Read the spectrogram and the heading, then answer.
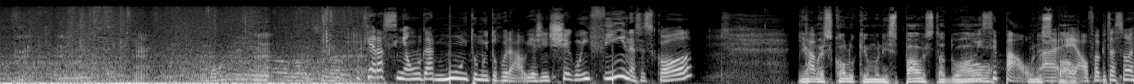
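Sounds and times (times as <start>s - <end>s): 
pigs grunting and snorting: 0.0s - 3.7s
speech: 3.2s - 7.4s, 8.0s - 11.3s.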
